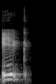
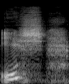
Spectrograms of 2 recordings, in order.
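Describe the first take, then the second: First: It has a regional dialect pronunciation. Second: It has the standard German pronunciation. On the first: The speaker calls it wrong. "I was saying ich ... apparently that is actually like a dialect" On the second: The speaker calls it right. "in Hochdeutsch, no, they say ish"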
